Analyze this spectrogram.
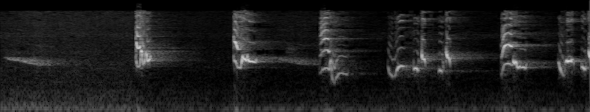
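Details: Sumatran leafbird, known locally as Cucak Kombo Lombok, singing energetically with natural-style fill: a thin falling whistle, then crisp sharp chirps and twisting double notes about every half second.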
